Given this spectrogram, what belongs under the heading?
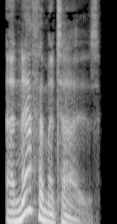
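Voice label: "anathematize", English, British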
